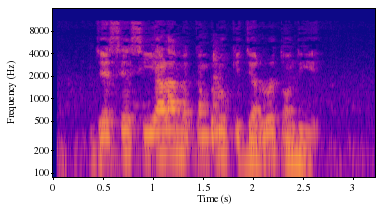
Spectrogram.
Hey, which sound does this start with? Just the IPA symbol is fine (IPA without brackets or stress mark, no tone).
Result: d͡ʒ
